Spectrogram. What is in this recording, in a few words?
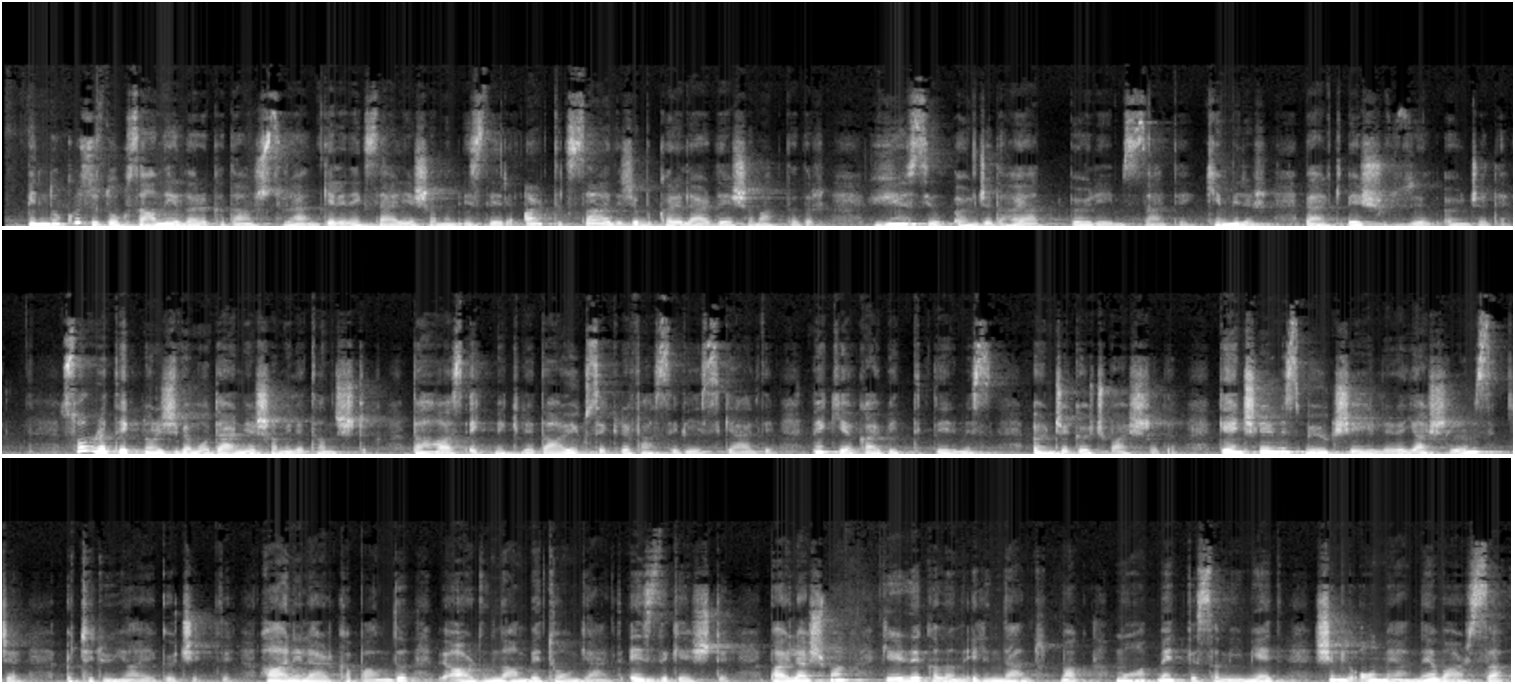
turkce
